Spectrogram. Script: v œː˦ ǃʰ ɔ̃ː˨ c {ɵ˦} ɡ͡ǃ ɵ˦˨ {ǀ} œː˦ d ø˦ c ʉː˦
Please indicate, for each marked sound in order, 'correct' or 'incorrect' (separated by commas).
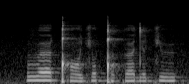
incorrect, incorrect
